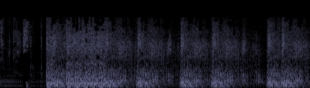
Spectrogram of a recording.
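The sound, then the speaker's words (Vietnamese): Gunshots fired up at a ceiling: several loud, heavy booming blasts with rumbling decays that run into one another, leaving almost no quiet between the shots. “Tiêu Tân Nghiêm triệt để là phát điên lên, rút súng ra hướng lên trên trần nhà mà đã nhiều phát súng”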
